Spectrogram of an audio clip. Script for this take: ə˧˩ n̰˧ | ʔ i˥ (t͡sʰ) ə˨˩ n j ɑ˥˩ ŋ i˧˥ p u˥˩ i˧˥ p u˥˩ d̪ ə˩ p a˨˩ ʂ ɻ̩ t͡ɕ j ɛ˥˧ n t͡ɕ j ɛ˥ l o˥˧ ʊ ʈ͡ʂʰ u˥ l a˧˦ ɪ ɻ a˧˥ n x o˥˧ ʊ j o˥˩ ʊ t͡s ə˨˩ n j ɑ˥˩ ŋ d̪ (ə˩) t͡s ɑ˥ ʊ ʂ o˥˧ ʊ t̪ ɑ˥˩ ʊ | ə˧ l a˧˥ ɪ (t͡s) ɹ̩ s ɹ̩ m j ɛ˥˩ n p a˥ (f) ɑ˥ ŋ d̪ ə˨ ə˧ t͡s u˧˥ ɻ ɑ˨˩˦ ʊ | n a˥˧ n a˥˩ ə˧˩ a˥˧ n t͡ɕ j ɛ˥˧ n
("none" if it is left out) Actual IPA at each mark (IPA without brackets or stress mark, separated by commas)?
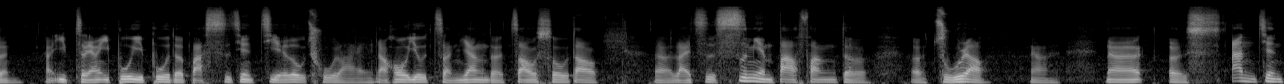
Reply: t͡s, ə˩, t͡s, f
